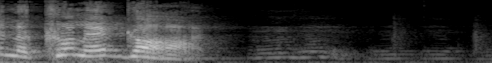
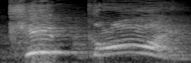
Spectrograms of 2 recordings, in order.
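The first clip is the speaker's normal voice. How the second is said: self urging; 11 semitones higher than usual. Retold or imitated. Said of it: "But I said".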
